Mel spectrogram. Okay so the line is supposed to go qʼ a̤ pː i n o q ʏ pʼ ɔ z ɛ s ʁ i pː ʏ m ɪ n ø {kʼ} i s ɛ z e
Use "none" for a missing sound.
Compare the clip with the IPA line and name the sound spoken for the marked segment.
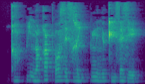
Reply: kʼ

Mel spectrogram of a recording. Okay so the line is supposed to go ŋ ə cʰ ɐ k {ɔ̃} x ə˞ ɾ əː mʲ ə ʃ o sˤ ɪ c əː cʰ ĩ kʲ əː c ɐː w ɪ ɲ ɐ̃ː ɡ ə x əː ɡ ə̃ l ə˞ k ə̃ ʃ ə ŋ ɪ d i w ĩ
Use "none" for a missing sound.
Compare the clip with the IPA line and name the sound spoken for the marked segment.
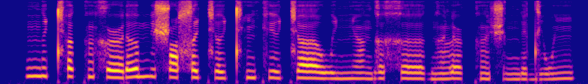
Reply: ə̃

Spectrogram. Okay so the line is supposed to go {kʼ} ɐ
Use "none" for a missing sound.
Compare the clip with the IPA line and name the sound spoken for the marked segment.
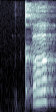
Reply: kʼ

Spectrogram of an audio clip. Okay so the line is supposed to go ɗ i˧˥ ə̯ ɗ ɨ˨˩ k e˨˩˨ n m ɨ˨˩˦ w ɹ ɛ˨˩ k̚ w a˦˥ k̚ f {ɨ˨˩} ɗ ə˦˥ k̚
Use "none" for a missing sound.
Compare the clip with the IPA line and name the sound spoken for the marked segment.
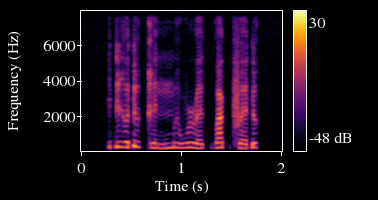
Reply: ɛ˨˩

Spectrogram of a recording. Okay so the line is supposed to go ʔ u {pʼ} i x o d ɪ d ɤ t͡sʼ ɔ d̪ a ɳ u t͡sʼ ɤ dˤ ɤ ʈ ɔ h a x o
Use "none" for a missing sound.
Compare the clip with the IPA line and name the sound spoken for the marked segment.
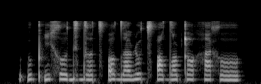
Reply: pʼ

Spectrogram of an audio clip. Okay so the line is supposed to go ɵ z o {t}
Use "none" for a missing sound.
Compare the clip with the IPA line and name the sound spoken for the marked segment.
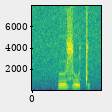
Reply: t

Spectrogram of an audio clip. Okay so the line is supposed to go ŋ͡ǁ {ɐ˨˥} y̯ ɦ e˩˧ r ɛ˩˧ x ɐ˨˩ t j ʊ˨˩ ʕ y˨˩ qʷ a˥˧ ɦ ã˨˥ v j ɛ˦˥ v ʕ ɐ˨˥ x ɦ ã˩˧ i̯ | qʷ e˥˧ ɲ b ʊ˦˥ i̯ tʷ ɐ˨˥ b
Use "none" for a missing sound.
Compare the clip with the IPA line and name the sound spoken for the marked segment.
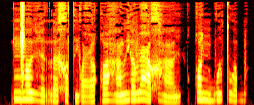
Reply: ɐ˥˧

